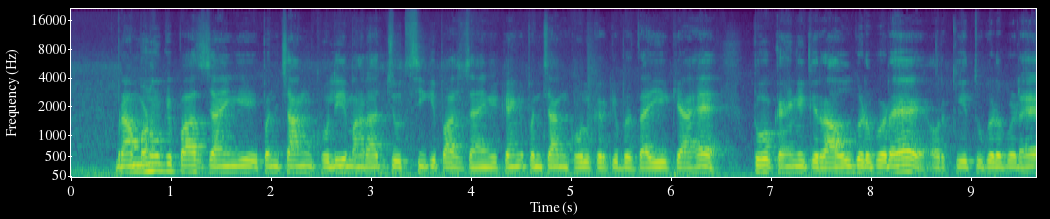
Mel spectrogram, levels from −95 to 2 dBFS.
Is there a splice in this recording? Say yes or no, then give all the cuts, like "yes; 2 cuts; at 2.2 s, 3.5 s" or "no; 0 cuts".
no; 0 cuts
